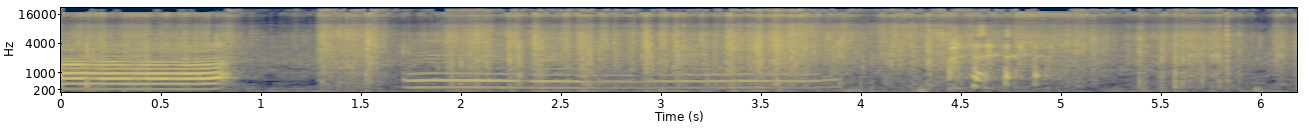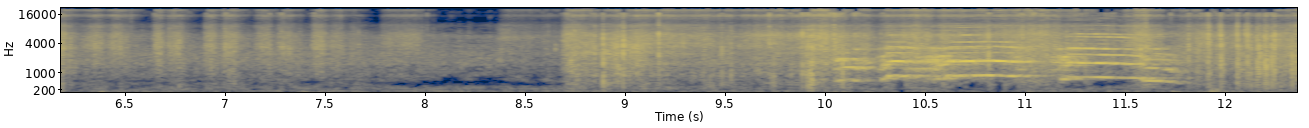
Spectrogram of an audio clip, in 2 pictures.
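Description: A rooster crows several times in long, drawn-out calls, with soft clucking from chickens between the crows; the calls are close and clear against a quiet background.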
